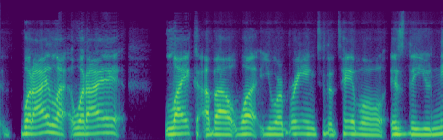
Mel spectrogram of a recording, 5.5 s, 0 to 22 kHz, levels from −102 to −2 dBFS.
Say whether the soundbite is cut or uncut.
uncut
